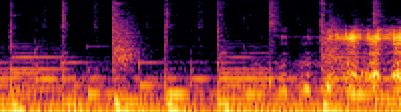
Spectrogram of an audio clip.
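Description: A goat bleats in short, quavering cries repeated several times, with farmyard noise in the background.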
